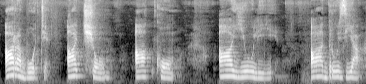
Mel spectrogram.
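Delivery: each "о" said like A and joined to the following word; careful list, every "о" reduced to an A syllable; preposition joined on. Shown as a demonstration. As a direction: read "о работе", "о чём" as single words starting with A. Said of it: "join these words together".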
